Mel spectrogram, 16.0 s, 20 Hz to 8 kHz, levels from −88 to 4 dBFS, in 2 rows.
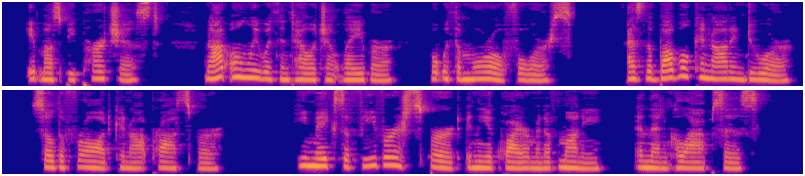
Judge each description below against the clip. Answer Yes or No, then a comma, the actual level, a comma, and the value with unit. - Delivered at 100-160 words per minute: Yes, slow, 135 wpm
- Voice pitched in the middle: Yes, medium, 180 Hz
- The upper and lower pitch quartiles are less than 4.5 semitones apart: Yes, average, 3.1 semitones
